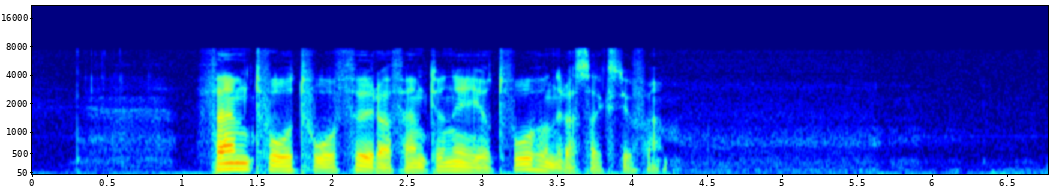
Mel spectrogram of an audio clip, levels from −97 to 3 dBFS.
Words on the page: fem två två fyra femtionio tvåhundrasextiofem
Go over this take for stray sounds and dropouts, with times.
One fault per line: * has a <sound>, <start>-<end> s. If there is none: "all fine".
all fine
